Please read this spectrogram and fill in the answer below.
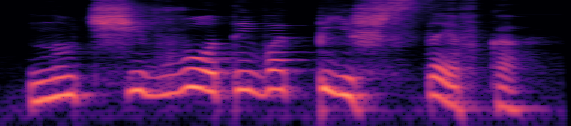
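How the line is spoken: Scolding whisper. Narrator (Russian): выговаривает ей Люся шепотом

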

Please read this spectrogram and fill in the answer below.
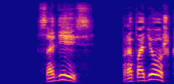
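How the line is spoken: Shout. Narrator (Russian): крикнул Фомин

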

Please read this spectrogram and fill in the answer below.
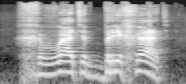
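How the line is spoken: Loud. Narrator (Russian): громко произнесла девушка

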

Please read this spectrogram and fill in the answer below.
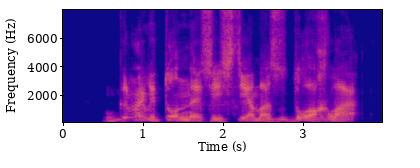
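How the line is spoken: Barely audible wheeze. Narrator (Russian): чуть слышно просипел Гангегорос

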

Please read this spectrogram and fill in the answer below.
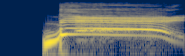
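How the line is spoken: Yelling at full force. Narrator (Russian): я заорал со всей дури

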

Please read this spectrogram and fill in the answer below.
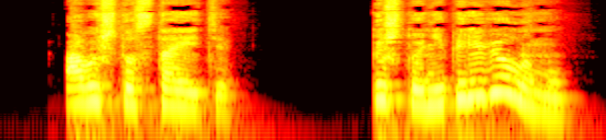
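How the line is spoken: Plain question. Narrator (Russian): спросил он Савелия

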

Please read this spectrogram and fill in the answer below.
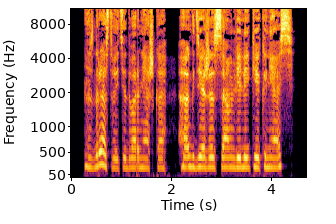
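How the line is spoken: Mocking question. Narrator (Russian): Насмешливо спросил Павел

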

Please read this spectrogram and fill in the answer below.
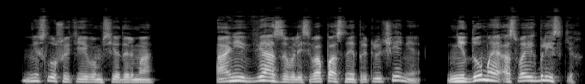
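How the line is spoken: Exclamation. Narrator (Russian): воскликнула Айрис

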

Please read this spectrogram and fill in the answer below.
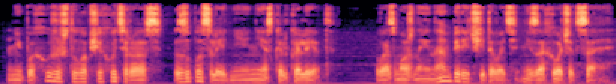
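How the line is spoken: Gloomy supposition. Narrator (Russian): предположил Бруно мрачно

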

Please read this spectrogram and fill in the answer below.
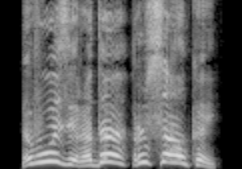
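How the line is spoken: Shrill squeal. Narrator (Russian): взвизгнул Федор

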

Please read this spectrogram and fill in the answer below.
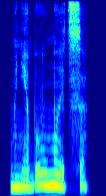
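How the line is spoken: Mutter. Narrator (Russian): пробормотала она

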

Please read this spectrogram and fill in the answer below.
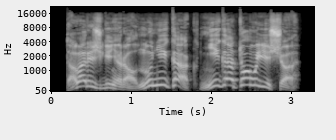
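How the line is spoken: Loud reply. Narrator (Russian): Громко отвечал Араратович

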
